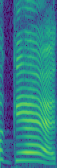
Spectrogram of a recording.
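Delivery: loud "गे" with a clear ए ending; vowel sounded out. Shown as a demonstration. Teacher answering own question for children, emphatic "गे". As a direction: hit "गे" hard and sound its ए. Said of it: "ए की ध्वनि सुनाई दे रही है".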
